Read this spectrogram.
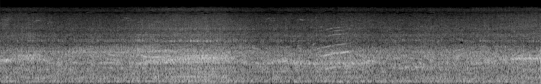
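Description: Motorbike engines hum and putter nearby.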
